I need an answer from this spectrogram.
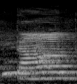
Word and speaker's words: talk: Talk. L silent. L is silent.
